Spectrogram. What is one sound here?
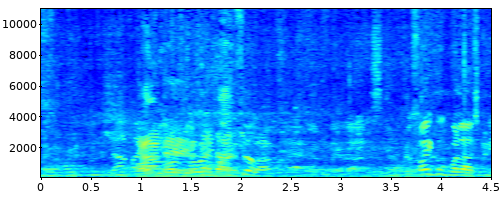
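A middle-aged man laughs and speaks with animation close by.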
